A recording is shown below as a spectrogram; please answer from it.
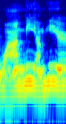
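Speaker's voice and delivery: ordinary talk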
